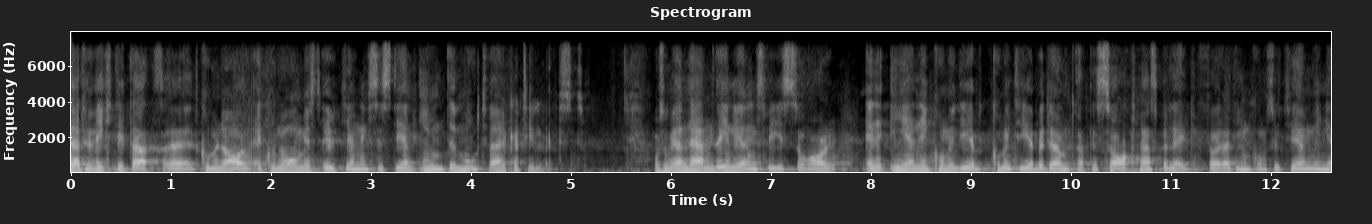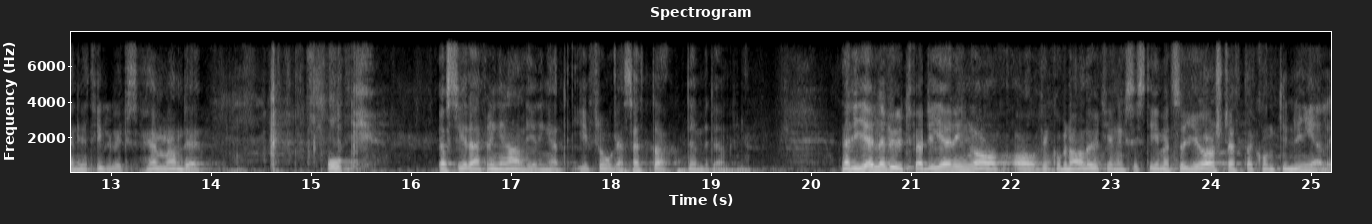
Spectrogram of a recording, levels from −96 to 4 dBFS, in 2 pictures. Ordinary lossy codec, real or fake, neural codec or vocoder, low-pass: none; fake; codec, 16 kHz, 4 kbps, FreqCodec, smaller model; 7.2 kHz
